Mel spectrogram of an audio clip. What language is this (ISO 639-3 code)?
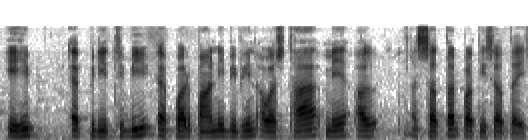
mai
